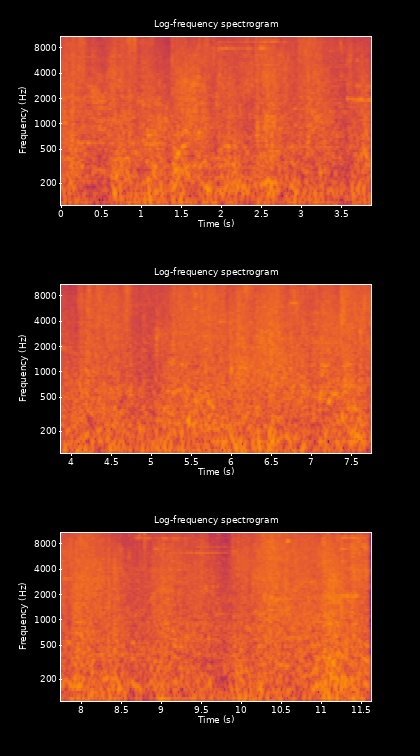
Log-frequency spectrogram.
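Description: Game spells whoosh and crackle in a fight.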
